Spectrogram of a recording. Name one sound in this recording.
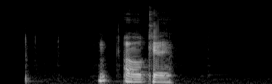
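A man speaks briefly with animation, close to a microphone.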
